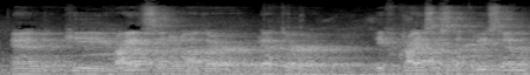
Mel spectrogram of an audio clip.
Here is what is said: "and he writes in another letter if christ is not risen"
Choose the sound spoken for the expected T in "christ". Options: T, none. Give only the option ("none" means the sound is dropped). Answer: none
